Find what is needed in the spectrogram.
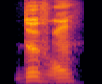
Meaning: first-person plural future of devoir
- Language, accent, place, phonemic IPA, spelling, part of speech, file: French, France, Lyon, /də.vʁɔ̃/, devrons, verb, LL-Q150 (fra)-devrons.wav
